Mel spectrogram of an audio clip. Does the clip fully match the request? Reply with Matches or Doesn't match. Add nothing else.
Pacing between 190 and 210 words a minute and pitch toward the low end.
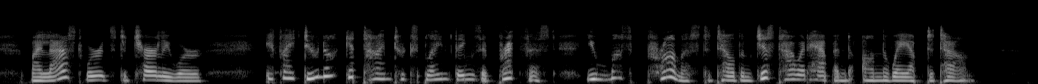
Doesn't match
